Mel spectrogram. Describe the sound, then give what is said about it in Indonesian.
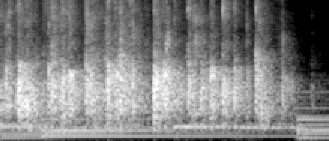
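A crowd claps hands for the Lord Jesus during a sermon, a steady, sustained burst of overlapping claps, loud throughout, with sustained musical tones holding underneath. “Ayo, sekali lagi berikan tepuk tangan bagi Tuhan Yesus.”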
